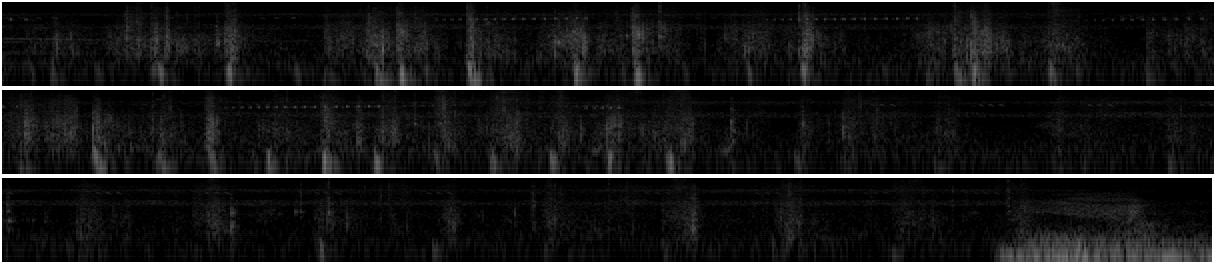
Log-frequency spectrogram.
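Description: Footsteps crunch quickly on a dirt path outdoors.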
